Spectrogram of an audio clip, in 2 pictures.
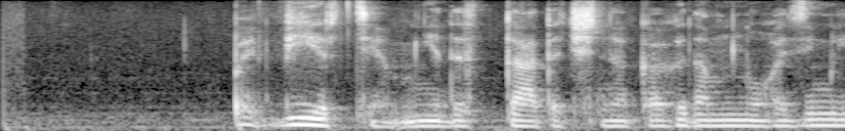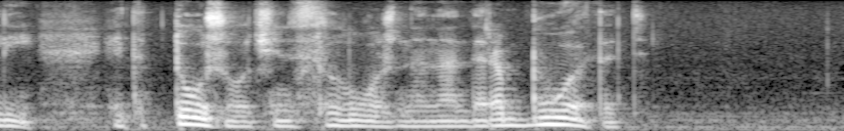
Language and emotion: Russian, angry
